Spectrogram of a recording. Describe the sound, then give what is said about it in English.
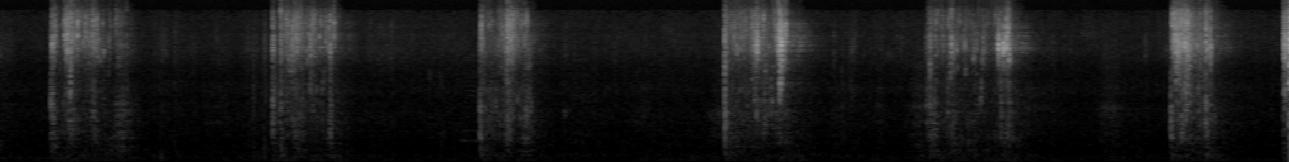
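Liquid splashes into a bucket in a series of short pours during a church demonstration, about seven brief bursts spaced a second or two apart, fairly faint with quiet gaps between them and no talking. “So if you guys can go in and pour it in.”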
